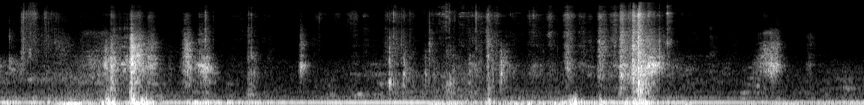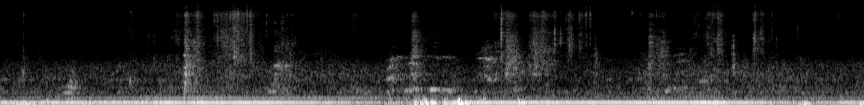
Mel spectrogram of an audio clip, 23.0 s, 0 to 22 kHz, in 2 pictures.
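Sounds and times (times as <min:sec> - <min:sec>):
rustling and scraping on workbench: 0:00.0 - 0:09.2
low electrical hum: 0:00.0 - 0:23.0.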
